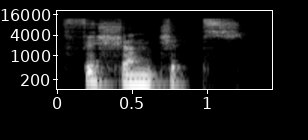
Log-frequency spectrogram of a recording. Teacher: we don't say fish and chips so the D disappears it's alighted fish and chips and chips fish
